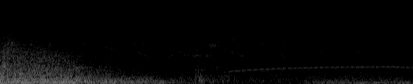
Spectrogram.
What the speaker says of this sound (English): we're gonna start shelling the living hell out of the airfield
